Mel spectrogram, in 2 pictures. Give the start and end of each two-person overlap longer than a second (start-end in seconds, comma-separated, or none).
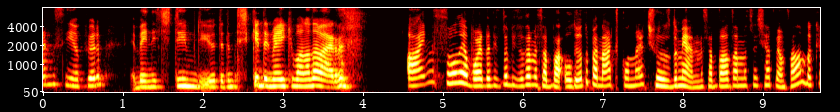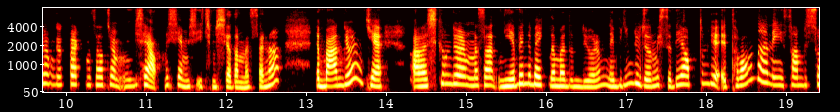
none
